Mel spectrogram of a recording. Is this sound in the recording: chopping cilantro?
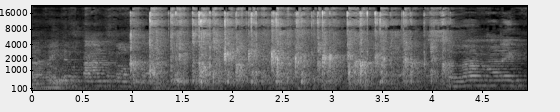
no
